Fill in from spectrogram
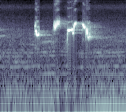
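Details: Red-whiskered bulbul giving a southern Thai master song, 'jok kwik khwai yo' style, for tutoring birds: a crisp four-note whistled phrase, the notes bouncing up and down, on a quiet background.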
